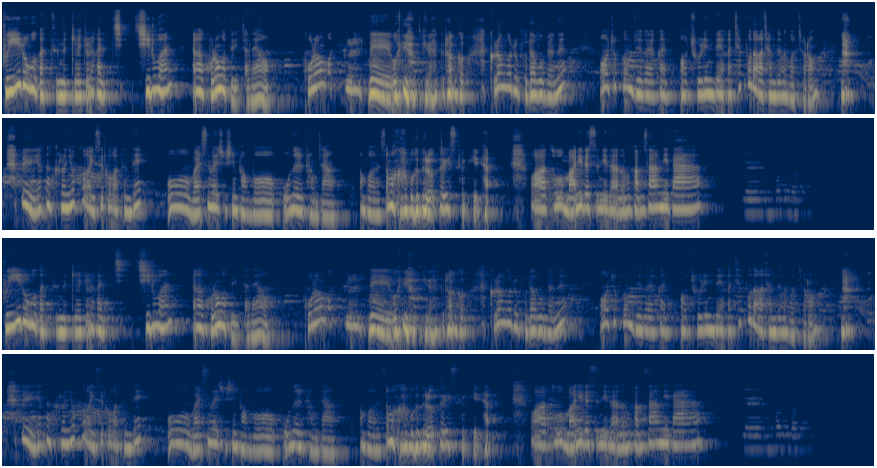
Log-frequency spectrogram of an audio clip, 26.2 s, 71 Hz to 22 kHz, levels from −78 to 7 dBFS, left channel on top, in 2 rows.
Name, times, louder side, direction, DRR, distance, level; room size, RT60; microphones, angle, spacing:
voice 1, 0.0-4.0 4.5-8.5 9.0-12.3 12.6-12.8 13.2-15.2 15.6-18.1 18.5-20.4 20.7-23.6, left 4 dB, 45° left, 15 dB, 0.5 m, -30 dB
sound 1, 3.5-18.4, left 4 dB, 90° left, 1.5 m, -53 dB
voice 2, 4.8-5.3 13.0-13.3 21.2-21.6 24.2-25.0, equal, 25° right, 3 dB, 2.1 m, -56 dB
17.5 x 7.5 x 5.9 m, 0.82 s
head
